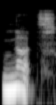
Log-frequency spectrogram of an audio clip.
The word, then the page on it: nuts: American English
